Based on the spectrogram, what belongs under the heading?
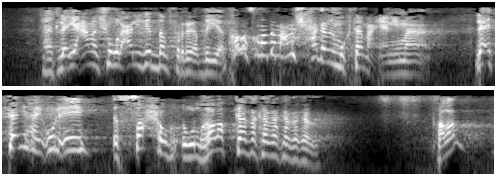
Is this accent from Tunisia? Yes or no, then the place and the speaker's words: no; Upper Egypt, Egypt; احنا عندنا في الصعيد نقول اسيوطي, ولا انت اسيوطي ودي حاجه عظيمه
